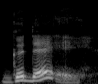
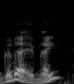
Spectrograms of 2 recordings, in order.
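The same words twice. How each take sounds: First: Mock Australian "good day", lightly done; a hammed-up Aussie greeting, Australian twang; terrible Australian accent. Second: Lightly voiced Australian "Good day, mate"; a half-hearted Aussie greeting; bad Australian accent. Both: Shown as a demonstration. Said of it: "That's my terrible, terrible Australian accent".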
